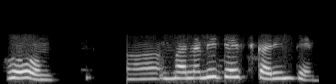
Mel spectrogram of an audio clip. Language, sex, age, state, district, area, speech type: Marathi, female, 18-30, Maharashtra, Nagpur, urban, conversation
